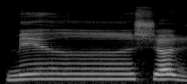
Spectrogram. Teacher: میم کی جو کسرہ ہے اس کو نون سے ملانا ہے، نون کے بعد شین ہے تو اس میں نون کی آواز کو ہم ناک میں تھوڑی دیر چھپائیں گے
